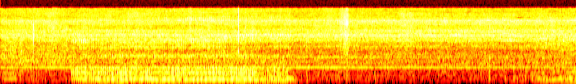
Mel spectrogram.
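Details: Dog Eve asleep on a bed lets out one long, low, rasping snore lasting about one and a half seconds, followed by quiet breathing indoors.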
